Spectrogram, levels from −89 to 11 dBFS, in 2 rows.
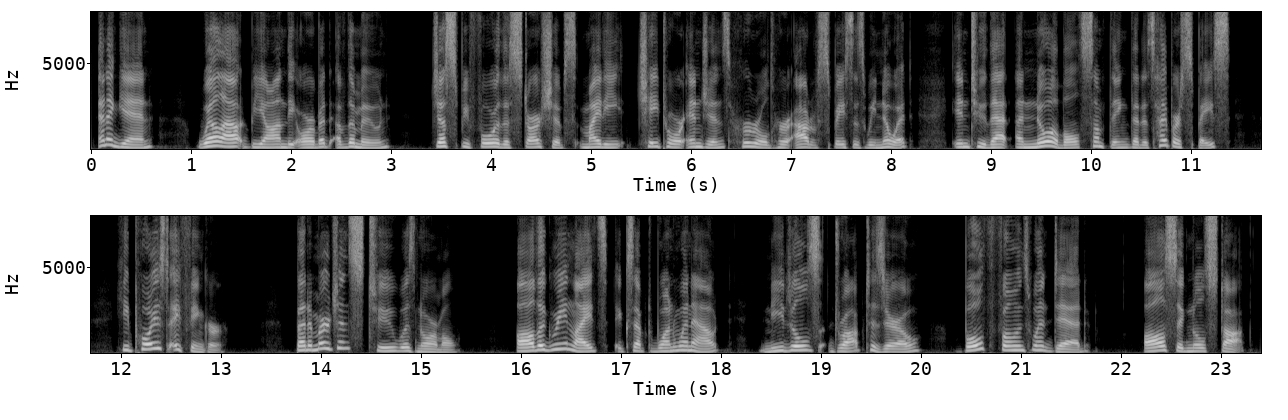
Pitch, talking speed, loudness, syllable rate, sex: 195 Hz, 155 wpm, -20 LUFS, 5.1 syllables/s, female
